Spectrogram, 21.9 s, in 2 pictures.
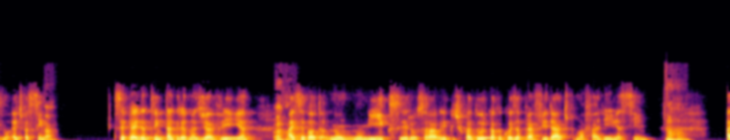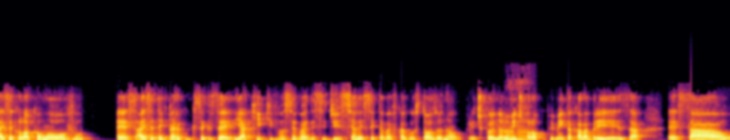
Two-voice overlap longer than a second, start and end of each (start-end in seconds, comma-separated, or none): none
